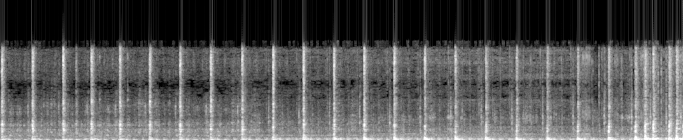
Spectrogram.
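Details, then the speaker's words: Slow, lumpy idle with heavy hit-and-miss thumps about three a second like a drum beat; cylinders dropping out, spark plugs and injectors both suspected at this point. "totally sounds like a hit and miss"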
